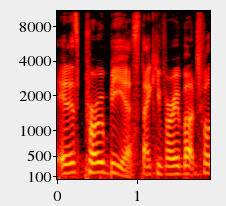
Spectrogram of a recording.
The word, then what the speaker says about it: ProBUs: It's apparently, it is pronounced ProBUs. I missed the capital U. So it is ProBUs. Oh man, by 2 people. Feels bad. Yep, double call out. You're right. You're right. It is ProBUs.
